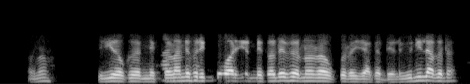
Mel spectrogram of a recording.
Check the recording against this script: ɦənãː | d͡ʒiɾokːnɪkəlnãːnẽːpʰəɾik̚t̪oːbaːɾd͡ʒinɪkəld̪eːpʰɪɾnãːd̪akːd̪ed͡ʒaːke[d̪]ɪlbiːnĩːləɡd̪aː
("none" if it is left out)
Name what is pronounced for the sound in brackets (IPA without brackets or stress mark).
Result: d̪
